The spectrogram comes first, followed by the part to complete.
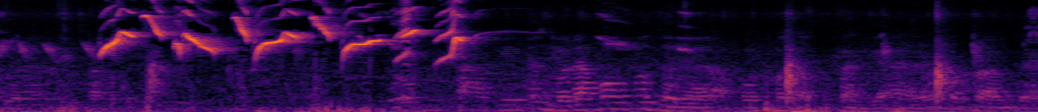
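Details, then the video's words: Oriental magpie-robin, a caged bird, singing a rich varied song with rolling phrases: a rapid burst of high whistled and slurred notes over about two seconds, then quieter scattered chirps and background noise. "KACER ISIAN MEWAH❗KACER ROLL TEMBAK BUKA EKOR"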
